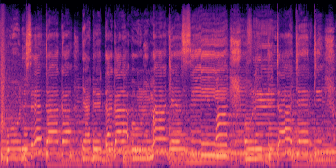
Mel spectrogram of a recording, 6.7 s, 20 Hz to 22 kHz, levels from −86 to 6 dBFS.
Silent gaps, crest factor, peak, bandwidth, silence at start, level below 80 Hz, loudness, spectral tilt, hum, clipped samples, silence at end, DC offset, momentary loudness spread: none; 14 dB; 0 dBFS; over 20 kHz; 0 s; -42 dBFS; -14 LUFS; -3.5 dB/octave; none; under 0.1%; 0 s; under 0.1%; 4 LU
